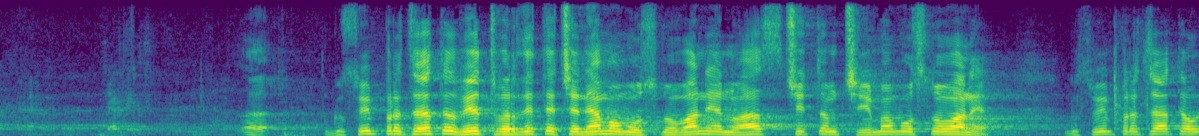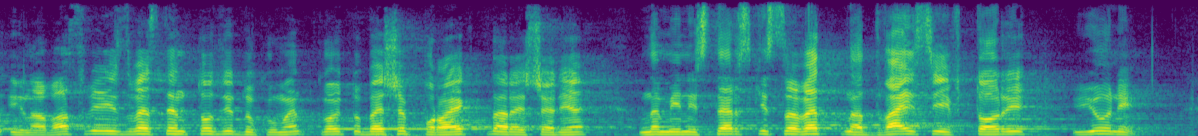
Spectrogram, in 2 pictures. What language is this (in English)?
Bulgarian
